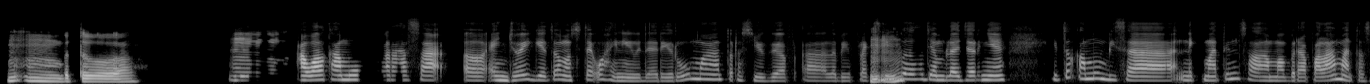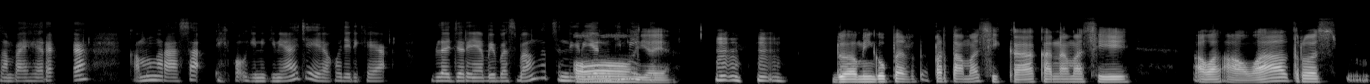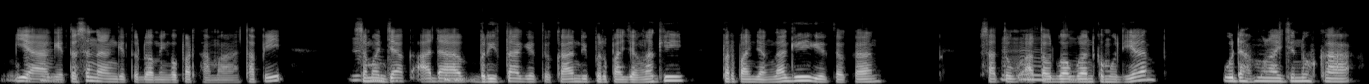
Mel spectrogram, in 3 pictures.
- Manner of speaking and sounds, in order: distorted speech; in English: "enjoy"; other background noise; laugh
- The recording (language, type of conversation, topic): Indonesian, podcast, Menurutmu, apa perbedaan antara belajar daring dan tatap muka?
- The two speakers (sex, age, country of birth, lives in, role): female, 30-34, Indonesia, Indonesia, host; male, 18-19, Indonesia, Indonesia, guest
